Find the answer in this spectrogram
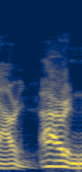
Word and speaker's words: Aaron: Yes, and earlier we spoke to Arian Thompson. I just pronounced his name. It's actually Aaron.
